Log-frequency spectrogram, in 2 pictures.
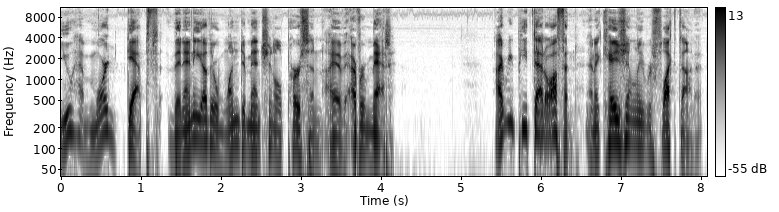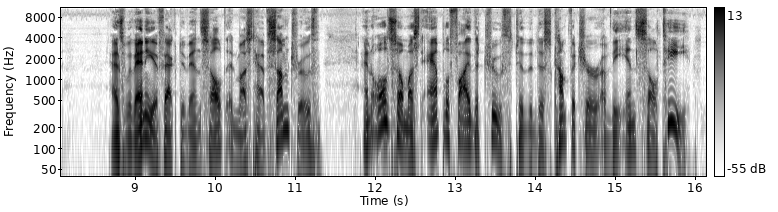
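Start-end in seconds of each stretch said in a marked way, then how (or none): none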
